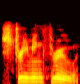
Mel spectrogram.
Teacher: Instead of throw with a hard R, use a soft R sound.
